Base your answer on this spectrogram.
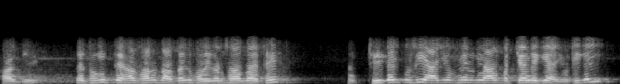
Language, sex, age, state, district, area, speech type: Punjabi, male, 30-45, Punjab, Fatehgarh Sahib, rural, conversation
